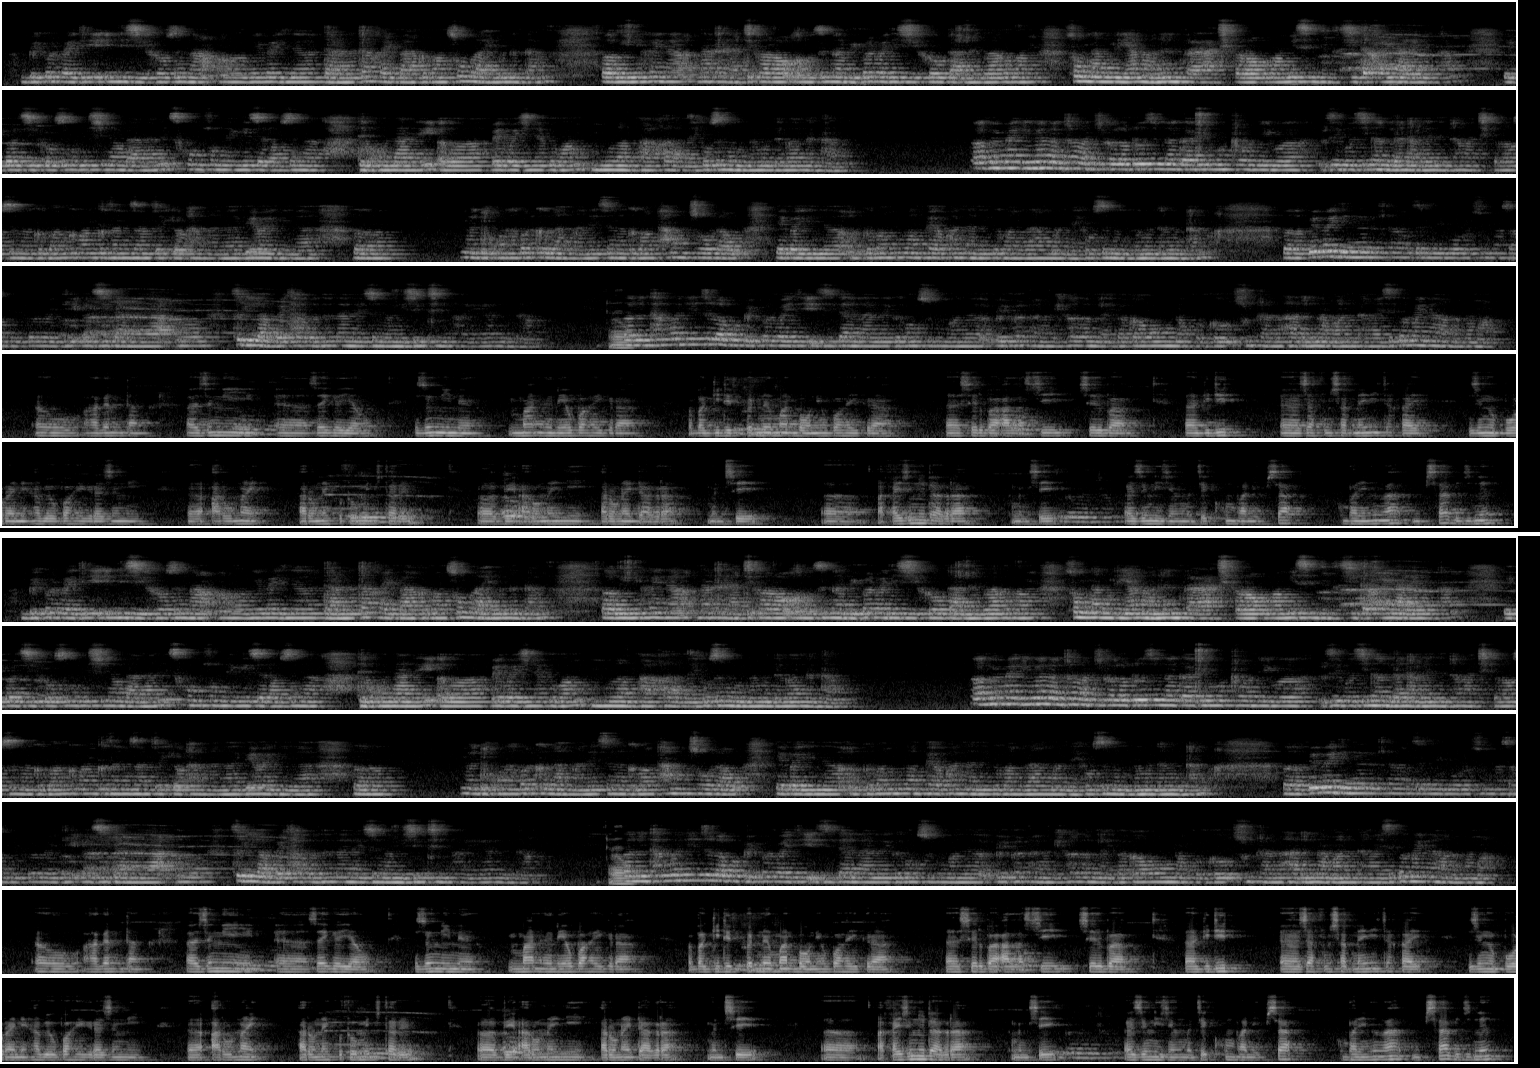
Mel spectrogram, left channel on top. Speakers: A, on the right (about 25°); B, on the right (about 50°).
A: बेफोरबायदि इन्दि जि खौ जोंना ओ बेबायदिनो दानो थाखायबा गोबां सम लायोमोन नोंथां ओ बेनिखायनो नाथाय आथिखालाव ओ जोंना बेफोरबायदि जिखौ दानोब्ला गोबां सम नां गैया मानो होनब्ला आथिखालाव गोबां मेसिनजोंसो जि दाखायो नालाय नोंथां बेफोर जिखौ जोङो मेसिनाव दानानै खम समनि गेजेराव जोङो दिहुननानै ओ बेबायदिनो गोबां मुलाम्फा खालामनायखौ जोङो नुनो मोन्दों आरो नोंथां ओ बेबायदिनो नोंथांङा आथिखालावथ जोंना गारि मथरनिबो जेबो जिंगा गैला नालाय नोंथां आथिखालाव जोङो गोबां गोबां गोजान गोजान जायगायाव थांनानै बेबायदिनो ओ दखनाफोरखौ लांनानै जोङो गोबां टाउन सहराव बेबायदिनो गोबां मुलाम्फायाव फाननानै गोबां रां मोननायखौ जोंङो नुनो मोनदों नोंथां ओ बेबायदि बिदिनो नोंथां जोंनि बर समाजाव बेफोरबायदि जि दानाया ओ सोलिलांबाय थागोन होननानै जोङो मिजिंथिनो हायो आरो नोंथां
B: औ
A: नोंथांमोननि ओनसोलावबो बेफोरबायदि जि दानानै गोबां सुबुङानो बेफार फालांगि खालामनाय बा गाव गावनि नखरखौ सुंथानो हादों नामा नोंथाङा एसे फोरमायनो हागोन नामा
B: औ हागोन नोंथां ओ जोंनि
A: औ नंगौ
B: ओ जायगायाव जोंनिनो मान होनायाव बाहायग्रा बा गिदिरफोरनो
A: नंगौ नोंथां
B: मान बावनायाव बाहायग्रा ओ सोरबा आलासि
A: औ
B: सोरबा ओ गिदिर ओ जाफुंसारनायनि थाखाय जोङो बरायनाय हाबायाव बाहायग्रा जोंनि ओ आर'नाइ आर'नाइखौथ'
A: नंगौ
B: मिथिथारो
A: नोंथां औ
B: बे
A: नंगौ
B: आर'नाइनि
A: नोंथां
B: आर'नाइ दाग्रा मोनसे ओ आखाइजोंनो दाग्रा मोनसे
A: नंगौ नोंथां
B: जोंनिजों मोनसे कम्पानि फिसा कम्पानि नङा फिसा बिदिनो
